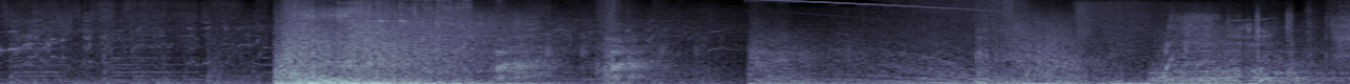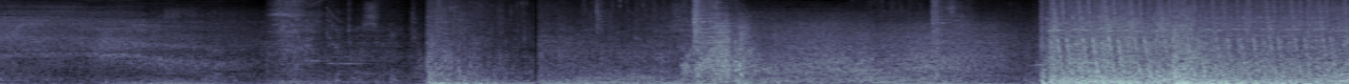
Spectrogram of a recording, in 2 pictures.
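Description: Game spells crackle and blast during a fight.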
